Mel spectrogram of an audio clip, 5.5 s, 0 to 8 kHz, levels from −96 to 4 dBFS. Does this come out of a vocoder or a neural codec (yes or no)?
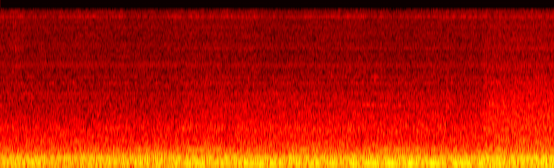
no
